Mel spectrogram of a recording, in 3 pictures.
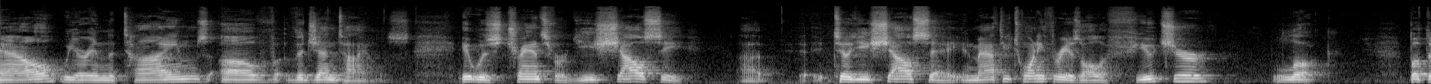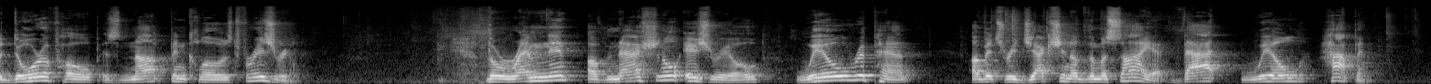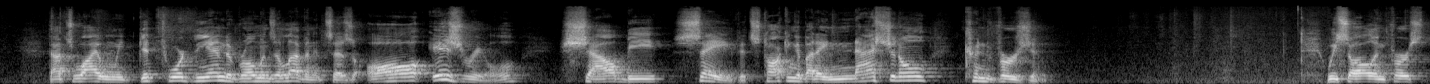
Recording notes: Sermon delivered at Pilgrim Baptist Church on Sunday, October 22, 2023, at 11:15 am. Jere Whitson Rd.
